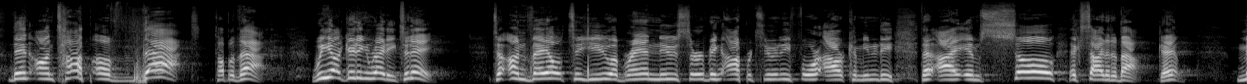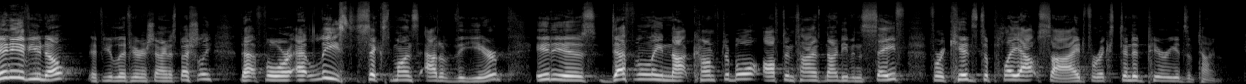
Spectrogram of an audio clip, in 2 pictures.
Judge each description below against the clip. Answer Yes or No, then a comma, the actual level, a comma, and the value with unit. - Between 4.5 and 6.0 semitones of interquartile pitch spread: No, average, 4.1 semitones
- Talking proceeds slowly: No, average, 175 wpm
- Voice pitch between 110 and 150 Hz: No, high, 225 Hz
